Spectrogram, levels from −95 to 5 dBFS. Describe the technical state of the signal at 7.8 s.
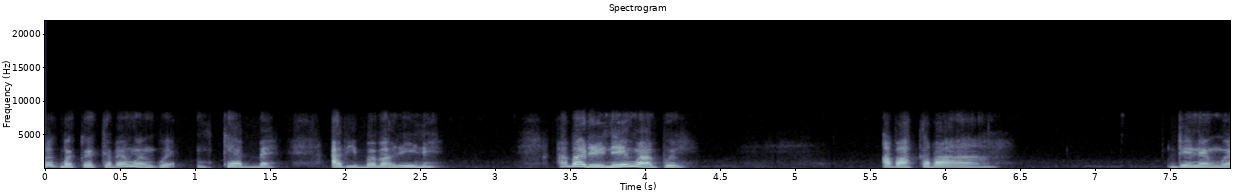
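At 7.8 s the speech sounds muffled, hoarse and faintly robotic, with nothing above about 8.5 kHz. This is Opus voice compression, present throughout the clip rather than just at this moment. The SILK linear-prediction coder is running in wideband mode, which caps the band near 8 kHz, and its excitation is coded coarsely. The heavy damage to voice texture points to a bitrate around 10 kbps.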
